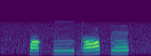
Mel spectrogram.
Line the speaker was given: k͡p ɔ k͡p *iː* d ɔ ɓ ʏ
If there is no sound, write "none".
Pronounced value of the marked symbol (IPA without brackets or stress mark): iː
